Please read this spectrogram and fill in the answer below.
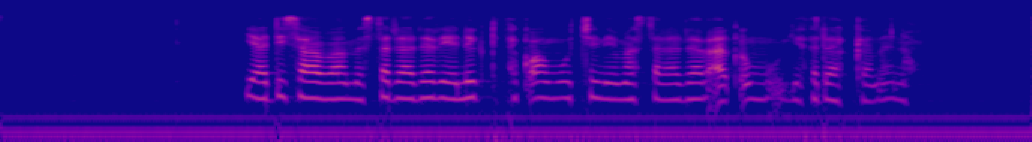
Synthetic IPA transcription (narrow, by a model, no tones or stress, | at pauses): jɛad̪ːisaβəβaməst̪ʰəd̪ad̪əɾjɛnɨɡd̪t̪ʰəkʼamo̞t͡ʃːɪnjɛmast̪ʰəd̪ad̪əɾa̰kʼɨmujːɛt̪ʰəd̪akːəmənəw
